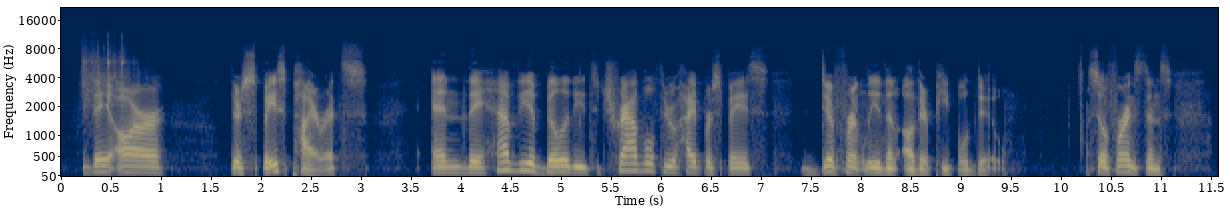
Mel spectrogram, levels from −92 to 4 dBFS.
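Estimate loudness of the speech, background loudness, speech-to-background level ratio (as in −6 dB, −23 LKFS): −29.0 LKFS, −44.5 LKFS, 15.5 dB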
